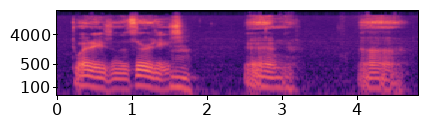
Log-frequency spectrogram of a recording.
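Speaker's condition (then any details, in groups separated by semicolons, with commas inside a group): Parkinson's; worsening, often debilitating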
